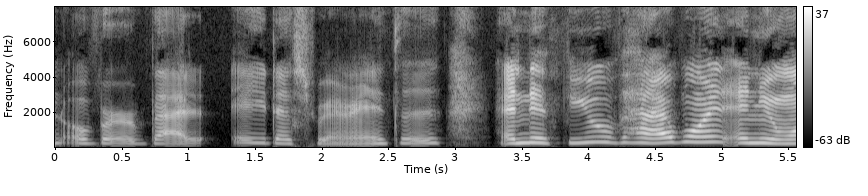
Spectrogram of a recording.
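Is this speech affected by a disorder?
Yes: spastic cerebral palsy, mixed.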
